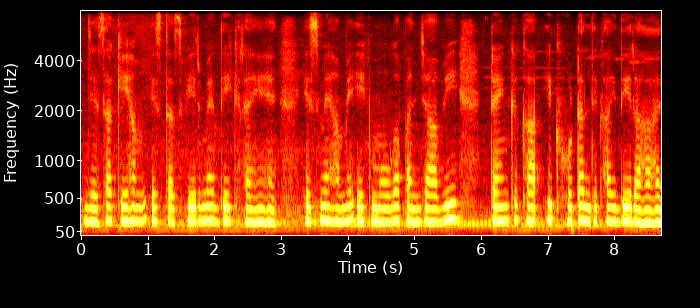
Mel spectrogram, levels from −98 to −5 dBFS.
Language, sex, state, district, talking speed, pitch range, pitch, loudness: Hindi, female, Uttar Pradesh, Jyotiba Phule Nagar, 145 wpm, 180-195 Hz, 185 Hz, -17 LUFS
